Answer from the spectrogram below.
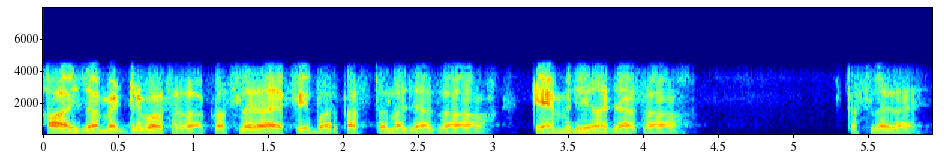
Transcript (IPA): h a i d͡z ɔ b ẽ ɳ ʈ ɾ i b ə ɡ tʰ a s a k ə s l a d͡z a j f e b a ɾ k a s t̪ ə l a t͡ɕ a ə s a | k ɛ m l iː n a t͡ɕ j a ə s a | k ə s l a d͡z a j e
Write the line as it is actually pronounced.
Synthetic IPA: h a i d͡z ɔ m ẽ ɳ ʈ ɾ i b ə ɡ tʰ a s a k ə s l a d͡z a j f e b ə ɾ k a s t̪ ə l a t͡ɕ a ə s a | k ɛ m l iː n a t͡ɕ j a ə s a | k ə s l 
